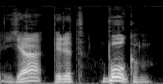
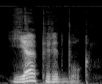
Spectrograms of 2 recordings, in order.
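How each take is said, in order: First: The stress falls on the word перед. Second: The stress falls on the word я. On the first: The prayer is a relation between two. "Все-таки нас двое" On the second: The one praying puts himself at the center. "Акцент на «я»"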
